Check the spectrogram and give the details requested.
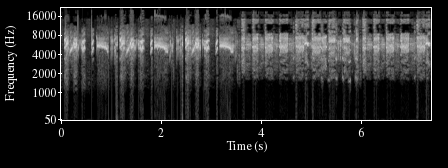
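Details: Recording from 2021 used to pull young swiftlets into a new nest house: a steady, dense high twittering with wavering whistled notes and fast buzzy flutter, running without pause.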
